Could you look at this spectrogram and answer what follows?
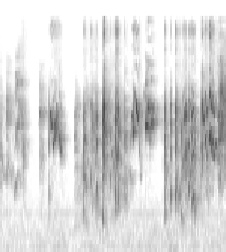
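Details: Domestic budgerigars in steady, high, rasping warble with clicks and squeaks, nearly unbroken after a brief early gap.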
